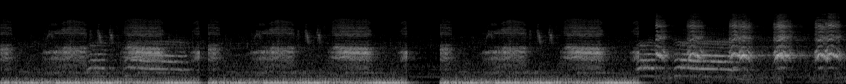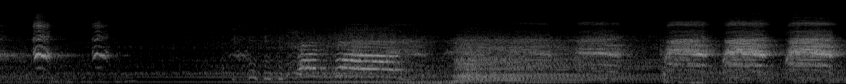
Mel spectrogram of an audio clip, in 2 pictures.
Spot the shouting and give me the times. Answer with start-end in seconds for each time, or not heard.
0.8-2.1, 6.3-7.5, 11.4-12.7.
